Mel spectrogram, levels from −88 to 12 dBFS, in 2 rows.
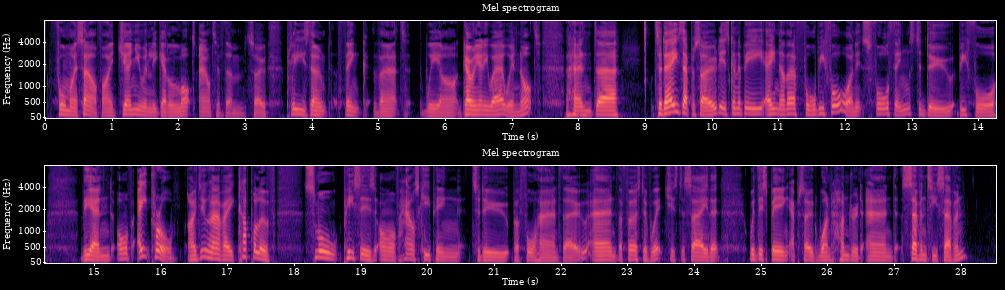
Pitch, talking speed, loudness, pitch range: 125 Hz, 155 wpm, -24 LUFS, 110-145 Hz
